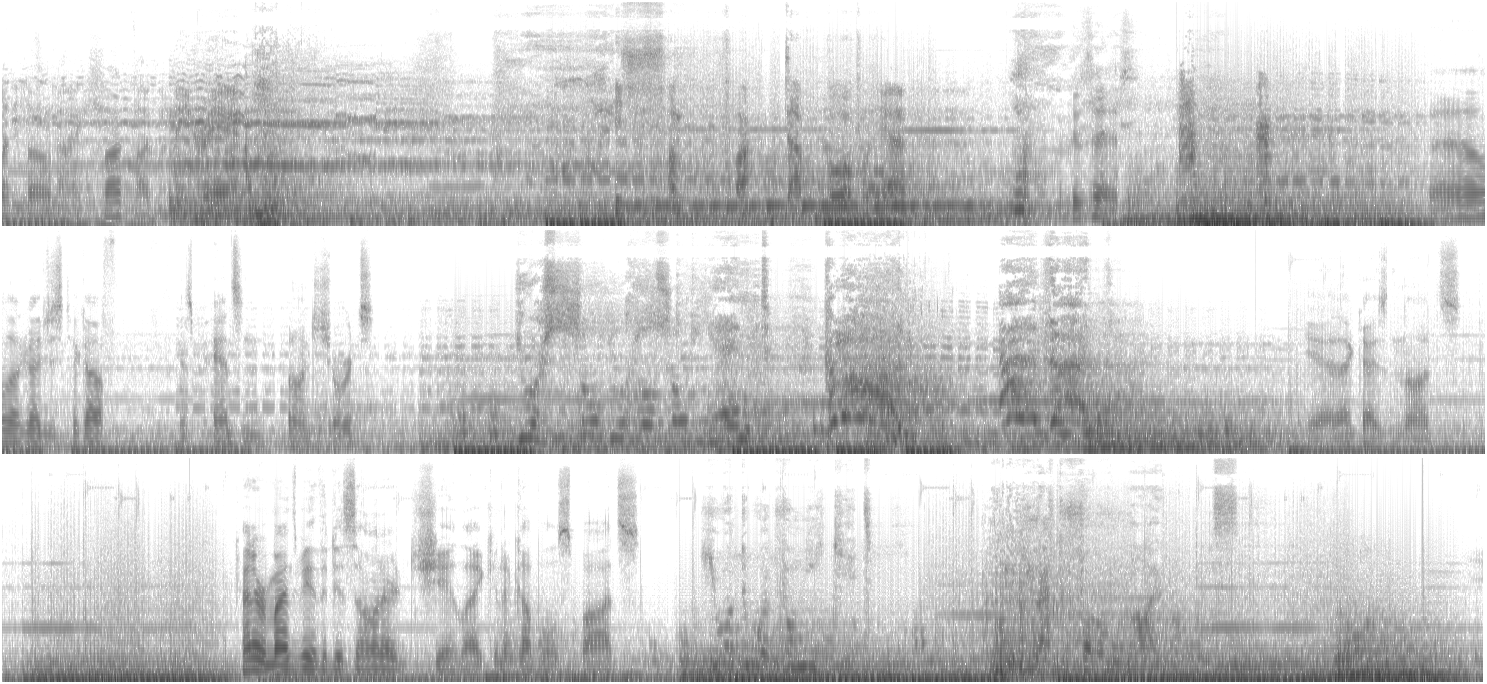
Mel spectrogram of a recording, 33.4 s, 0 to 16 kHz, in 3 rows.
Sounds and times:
Music: 0:00.0 - 0:33.3
Speech: 0:10.7 - 0:13.9, 0:20.9 - 0:22.0, 0:24.0 - 0:28.8.

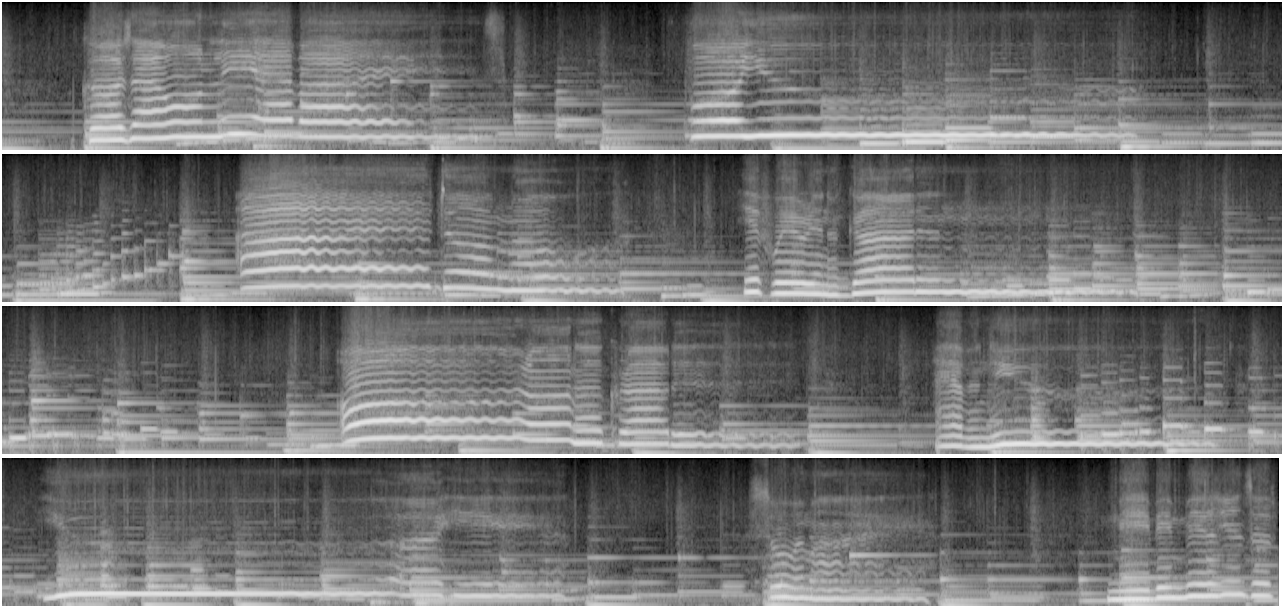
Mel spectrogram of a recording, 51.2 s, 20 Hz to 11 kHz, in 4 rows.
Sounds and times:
Keyboard (musical): 0:00.0 - 0:51.1.

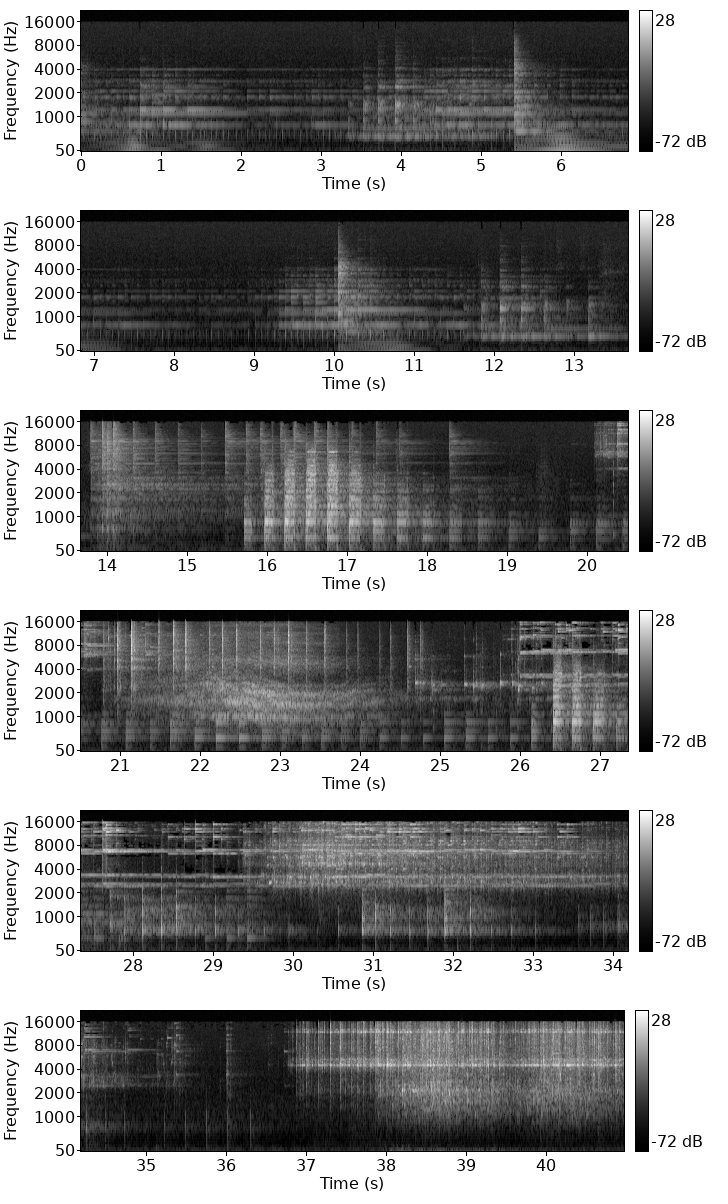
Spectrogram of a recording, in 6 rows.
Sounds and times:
Glockenspiel: 0:17.3 - 0:35.9, 0:36.8 - 0:40.9
Marimba, xylophone: 0:20.1 - 0:35.4.

